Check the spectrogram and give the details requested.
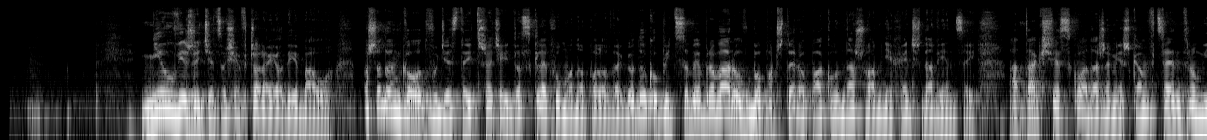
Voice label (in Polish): Próba mikrofonu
